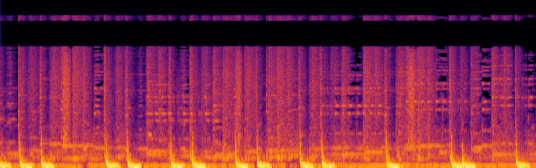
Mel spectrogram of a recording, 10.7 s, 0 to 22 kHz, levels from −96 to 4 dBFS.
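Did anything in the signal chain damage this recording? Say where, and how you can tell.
Yes. A stereo read as mono fault occurred at the sample-format conversion stage. It affects the whole clip. Everything plays at half speed and a full octave low. A fainter mirrored copy sits in the upper half of the spectrum. Interleaved left and right samples were read as one channel.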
